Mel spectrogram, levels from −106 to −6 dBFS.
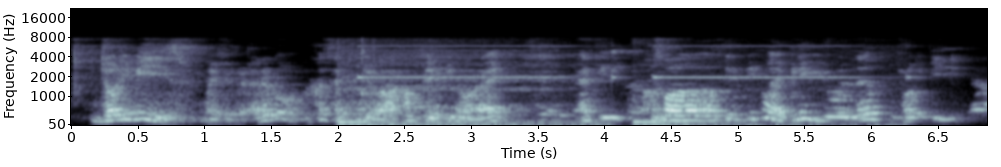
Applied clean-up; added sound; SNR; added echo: classical method WPE with log-MMSE.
